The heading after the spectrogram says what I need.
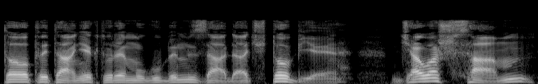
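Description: A man playing an elderly headmaster wizard who speaks softly and unhurriedly with gentle, wry mockery. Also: low-pitched, animated, very slow, dry recording, heavily acted. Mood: wry calm. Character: calm, gently mocking old male headmaster wizard.

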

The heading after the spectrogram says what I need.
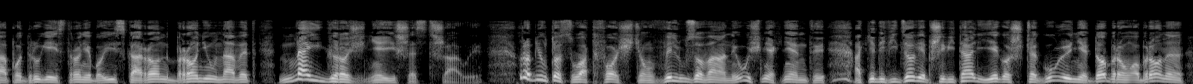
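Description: A man narrating an audiobook in an expressive, lively reading. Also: mid-range voice, no room sound. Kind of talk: scripted narration.

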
